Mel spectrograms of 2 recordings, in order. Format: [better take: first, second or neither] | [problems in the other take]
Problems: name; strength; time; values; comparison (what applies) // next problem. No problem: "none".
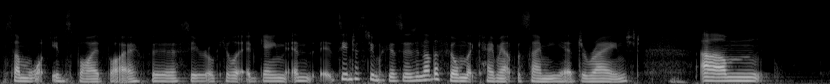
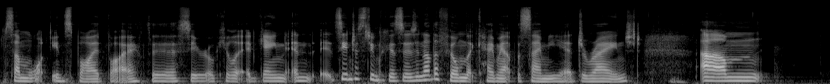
second | muffled; very; fading above 2 kHz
